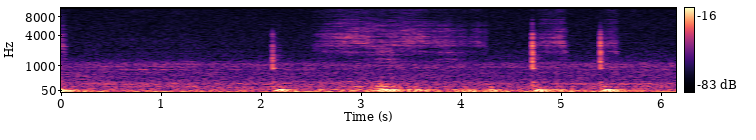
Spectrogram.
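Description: White chalk draws lines across a medium, flat chalkboard in a wooden frame. A long, breathy scratching stroke is heard along with three sharp, bright chalk taps against the surface, over a low, steady background hum.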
